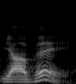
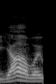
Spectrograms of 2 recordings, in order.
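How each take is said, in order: First: The middle consonant is a v made with lip and teeth. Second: The middle consonant is a w made with both lips. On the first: This is the modern Hebrew pronunciation. "in the modern Hebrew, it would probably better pronounce Yahweh" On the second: This is the early biblical pronunciation. "The early biblical pronunciation appears to be Yahweh with a labial labial"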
